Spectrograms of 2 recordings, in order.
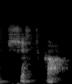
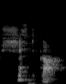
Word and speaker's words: wszystko: Now, it has no trouble picking up any word from me except one word, which is wszystko, which means everything.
